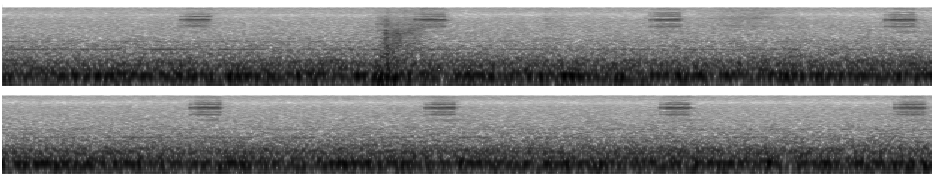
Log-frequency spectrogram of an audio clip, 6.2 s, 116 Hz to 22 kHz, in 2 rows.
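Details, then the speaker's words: Aopen LCD monitor that won't power on, power supply reinstalled: faint sharp clock-like ticks about every 0.75 s over hiss; capacitors replaced, diodes, rectifier and transistor checked, source still unknown. "me encuentro con que hay un ruido pare parece como el de un Ah reloj y no estoy 100% seguro de dónde viene el sonido"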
